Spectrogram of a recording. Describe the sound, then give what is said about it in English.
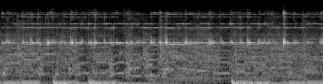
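A reindeer bell jingles continuously before Christmas, its bright ringing tones shimmering steadily for a few seconds over a low, uneven rumble, with no talking. “It's my reindeer bell, because it's my last show before Christmas.”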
